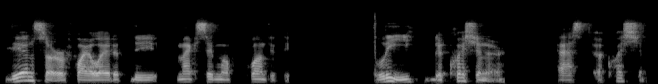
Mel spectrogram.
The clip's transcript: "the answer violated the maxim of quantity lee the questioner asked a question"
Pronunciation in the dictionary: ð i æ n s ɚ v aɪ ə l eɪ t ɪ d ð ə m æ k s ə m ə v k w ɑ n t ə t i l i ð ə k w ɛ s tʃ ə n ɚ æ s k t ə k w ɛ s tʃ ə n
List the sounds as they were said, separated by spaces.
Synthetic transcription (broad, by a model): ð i æ n s ɚ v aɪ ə l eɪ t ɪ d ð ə m æ k s ə m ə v k w ɑ n t ə t i l i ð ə k w ɛ s tʃ ə n ɚ æ s k t ə k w ɛ s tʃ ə n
